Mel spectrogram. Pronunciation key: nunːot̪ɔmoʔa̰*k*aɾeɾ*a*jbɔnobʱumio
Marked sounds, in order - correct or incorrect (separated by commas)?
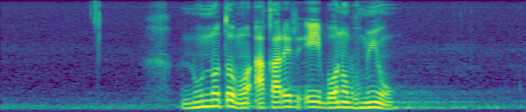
correct, incorrect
